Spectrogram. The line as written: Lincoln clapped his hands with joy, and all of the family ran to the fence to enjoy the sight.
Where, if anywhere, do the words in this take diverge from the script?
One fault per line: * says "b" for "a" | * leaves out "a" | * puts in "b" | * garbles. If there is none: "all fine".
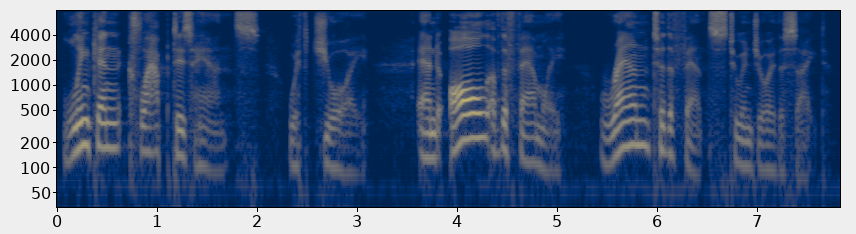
all fine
